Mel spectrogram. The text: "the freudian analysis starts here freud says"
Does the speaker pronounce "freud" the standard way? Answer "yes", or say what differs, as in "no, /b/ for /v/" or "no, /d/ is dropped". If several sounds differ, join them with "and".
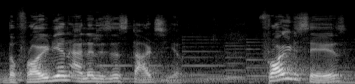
yes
